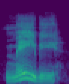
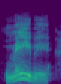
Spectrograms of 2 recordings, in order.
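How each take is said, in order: The two takes are said the same way.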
